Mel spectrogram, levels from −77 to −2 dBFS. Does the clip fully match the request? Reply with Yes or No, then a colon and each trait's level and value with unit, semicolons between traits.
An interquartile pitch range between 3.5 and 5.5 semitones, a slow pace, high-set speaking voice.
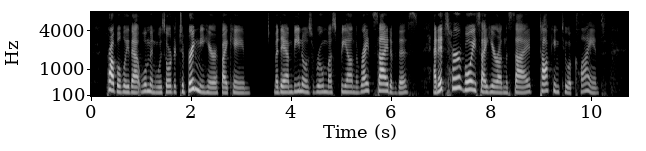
No: average, 3.8 semitones; average, 195 wpm; high, 205 Hz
